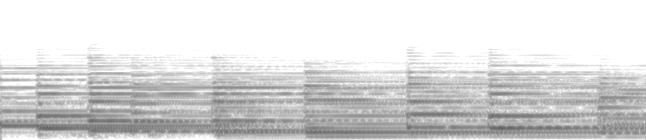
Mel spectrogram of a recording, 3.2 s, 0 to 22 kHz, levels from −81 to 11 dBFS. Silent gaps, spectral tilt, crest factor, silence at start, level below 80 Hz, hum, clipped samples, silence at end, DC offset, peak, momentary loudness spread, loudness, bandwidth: none; -8 dB/octave; 16 dB; 0 s; -76 dBFS; none; under 0.1%; 0 s; under 0.1%; -18 dBFS; 4 LU; -33 LUFS; 6.2 kHz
